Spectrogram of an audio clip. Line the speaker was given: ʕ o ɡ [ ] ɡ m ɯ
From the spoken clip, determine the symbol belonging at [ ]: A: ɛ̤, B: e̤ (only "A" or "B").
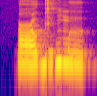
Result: B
